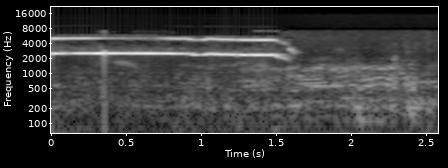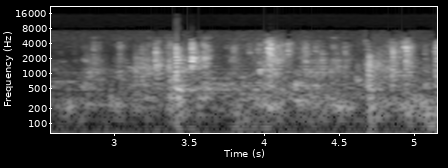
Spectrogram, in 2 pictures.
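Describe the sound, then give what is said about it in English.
A bosun's pipe sounds one long, steady, shrill whistle for about a second and a half as the bosun pipes the rowboat, sliding down in pitch as it ends, followed by a busy, noisy background. “Bosun, pipe the boat.”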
